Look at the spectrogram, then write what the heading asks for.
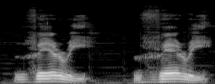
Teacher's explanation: la V o V chica como la conozcas en inglés es labiodental y vibrante.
